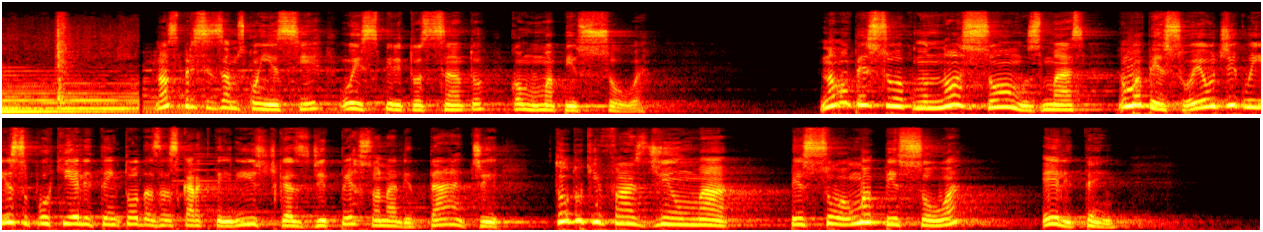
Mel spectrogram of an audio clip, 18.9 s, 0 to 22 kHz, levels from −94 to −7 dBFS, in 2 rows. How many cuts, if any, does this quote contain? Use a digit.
1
